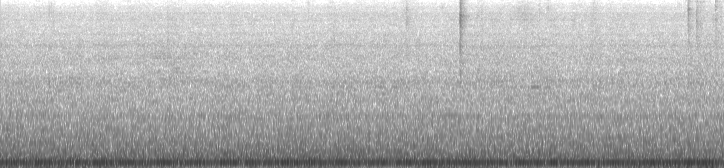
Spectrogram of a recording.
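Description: Plastic nippers snip parts off a plastic frame with small clicks.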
